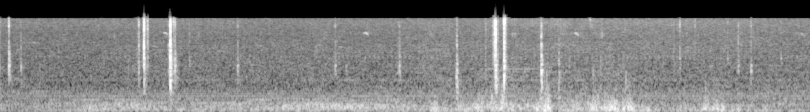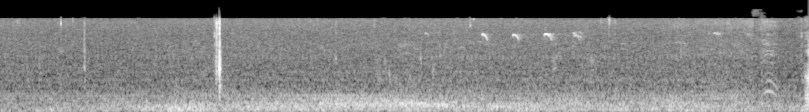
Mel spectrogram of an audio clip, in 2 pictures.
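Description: Low wind rumble on the microphone over a faint steady hum, with four sharp clicks, the loudest about four seconds in, and a few faint high chirps near the end.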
